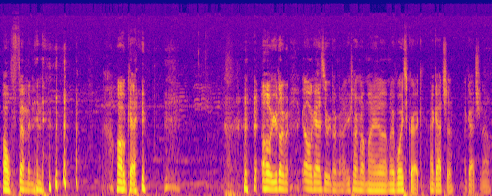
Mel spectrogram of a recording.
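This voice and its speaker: A man's voice: medium pitch, steady tone, brisk, long pauses. Rambling man thinking aloud while coding. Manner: chats and laughs with viewers. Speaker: streamer. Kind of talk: live coding stream commentary.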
